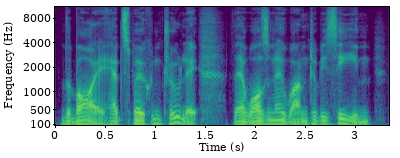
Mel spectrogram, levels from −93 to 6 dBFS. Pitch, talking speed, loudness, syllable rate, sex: 95 Hz, 215 wpm, -17 LUFS, 5.9 syllables/s, male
